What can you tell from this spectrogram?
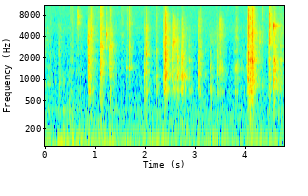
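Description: Faint, irregular small clicks and light taps, more than a dozen, the loudest a little before the end, over a low steady hum.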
